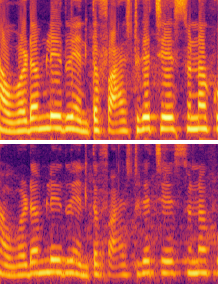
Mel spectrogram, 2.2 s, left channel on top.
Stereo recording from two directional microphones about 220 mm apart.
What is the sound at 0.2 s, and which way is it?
Speech, 25° left (ahead or behind).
